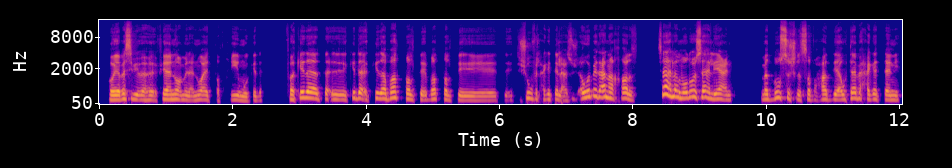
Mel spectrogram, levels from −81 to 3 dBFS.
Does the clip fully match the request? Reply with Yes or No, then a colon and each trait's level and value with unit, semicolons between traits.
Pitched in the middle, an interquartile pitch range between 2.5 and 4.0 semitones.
No: medium, 175 Hz; average, 4.7 semitones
